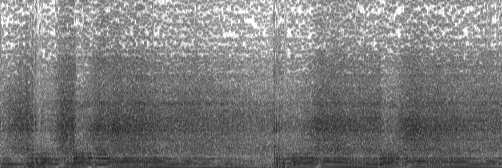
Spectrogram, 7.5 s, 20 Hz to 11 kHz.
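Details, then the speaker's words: Honda CRX with eBay Spec-D catback after adding a Vibrant 2.25in muffler and small bottleneck resonator before the axle-back, original resonator kept: smooth rising and falling revs, deep even exhaust note with no rasp, drone or rattle. It sounds really clean. "And you guys heard it right now. Sounds really, really clean with the extension of the..."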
